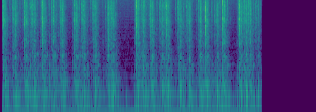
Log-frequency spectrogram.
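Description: Typewriter keys clacking in a quick run of strokes, with a short break about halfway through, stopping abruptly about five seconds in.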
